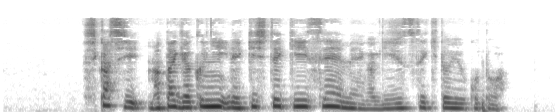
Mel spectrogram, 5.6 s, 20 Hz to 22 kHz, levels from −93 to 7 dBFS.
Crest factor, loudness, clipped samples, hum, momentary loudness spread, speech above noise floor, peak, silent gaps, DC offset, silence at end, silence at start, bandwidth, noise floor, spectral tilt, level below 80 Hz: 16 dB; -23 LUFS; under 0.1%; none; 17 LU; 51 dB; -8 dBFS; none; under 0.1%; 0.55 s; 0.85 s; 11.5 kHz; -74 dBFS; -5.5 dB/octave; -60 dBFS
